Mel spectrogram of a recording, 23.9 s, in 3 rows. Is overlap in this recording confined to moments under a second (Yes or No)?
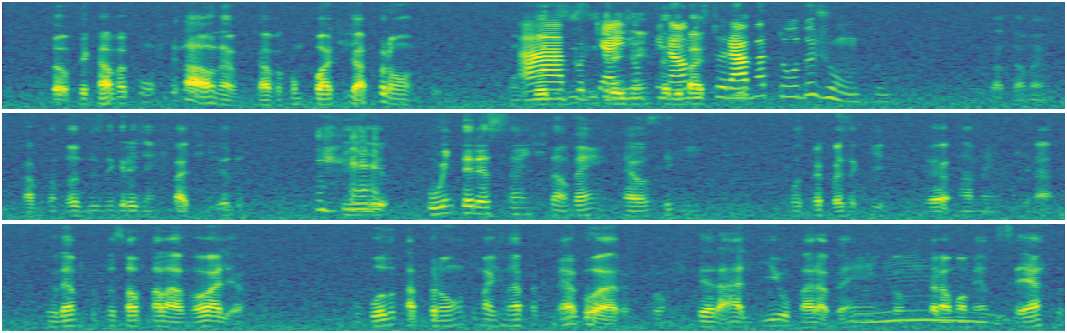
No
